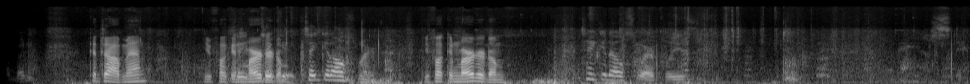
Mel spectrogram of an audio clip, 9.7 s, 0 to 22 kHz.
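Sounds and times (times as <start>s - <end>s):
speech: 0.9s - 7.2s, 7.8s - 8.1s
dog panting and whimpering: 6.2s - 9.0s.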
